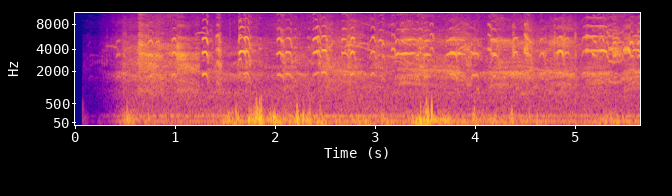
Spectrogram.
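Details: Common terns with chicks only a few days old in Gothenburg's archipelago: dense, overlapping harsh, grating calls from many birds, with low rumbling wind noise beneath.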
